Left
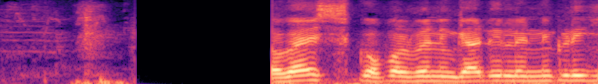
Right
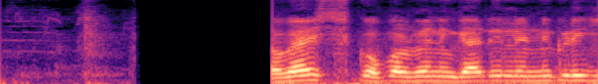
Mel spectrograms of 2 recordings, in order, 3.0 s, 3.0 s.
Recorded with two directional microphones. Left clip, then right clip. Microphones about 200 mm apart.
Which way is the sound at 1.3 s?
5° left (ahead or behind).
